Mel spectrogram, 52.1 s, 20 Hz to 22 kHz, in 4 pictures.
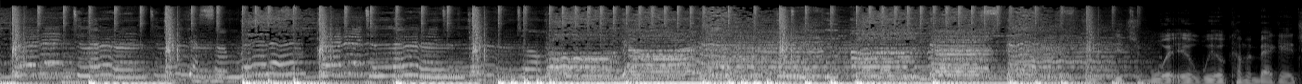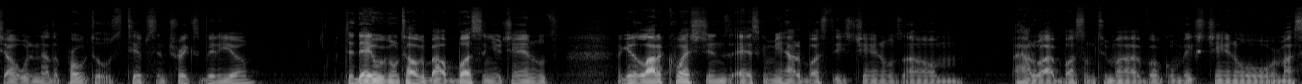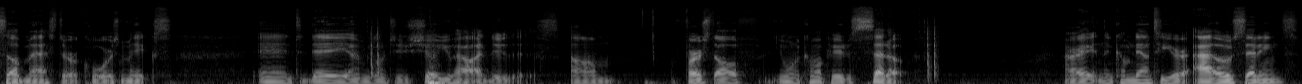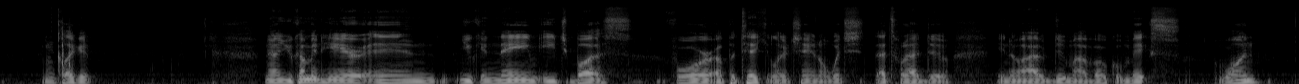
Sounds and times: Speech: 11.4s - 15.6s, 16.5s - 18.6s, 19.2s - 27.8s, 28.6s - 32.2s, 32.9s - 35.1s, 36.7s - 40.0s, 41.7s - 51.8s.

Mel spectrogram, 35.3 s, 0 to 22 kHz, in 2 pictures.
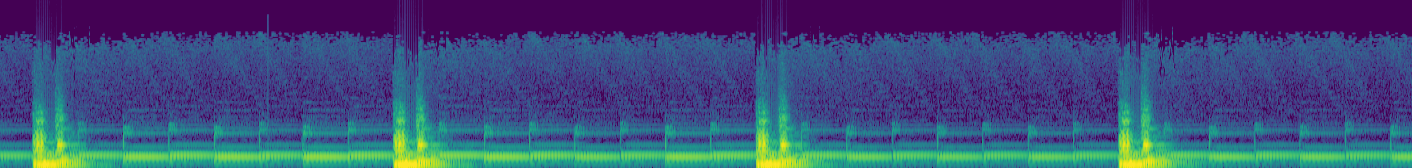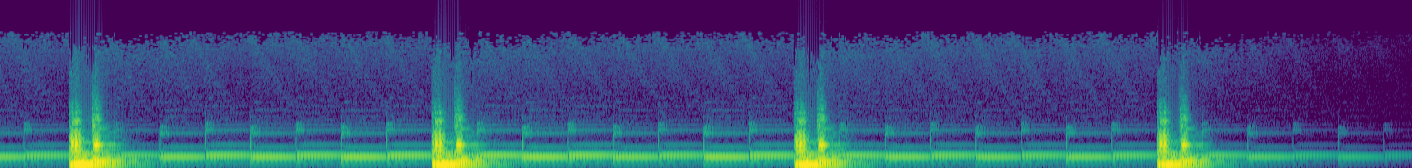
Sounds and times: Music: 0.0s - 35.3s.

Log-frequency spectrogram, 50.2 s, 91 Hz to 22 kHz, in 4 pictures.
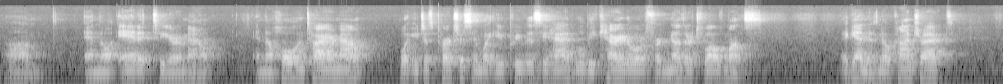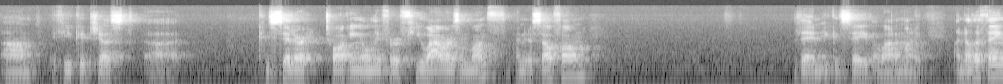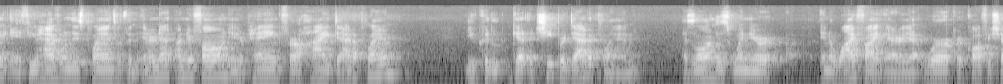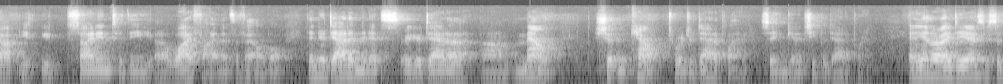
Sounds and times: Speech: 0.0s - 9.6s, 10.5s - 15.0s, 15.8s - 20.0s, 22.5s - 30.2s, 30.9s - 50.1s
Inside, small room: 0.0s - 50.1s.

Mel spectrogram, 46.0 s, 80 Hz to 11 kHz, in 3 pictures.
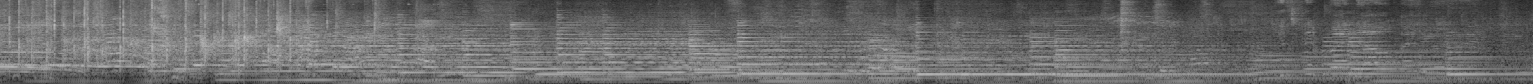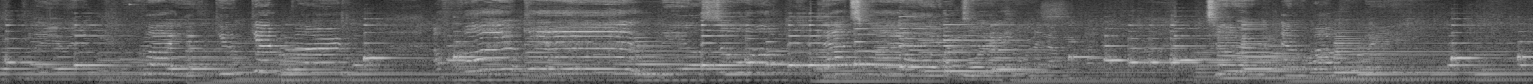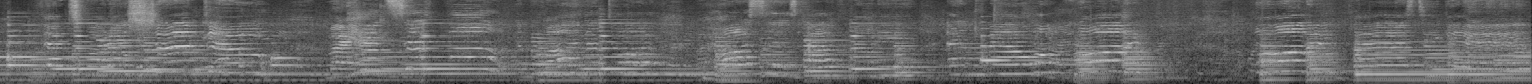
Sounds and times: Music: 0.0s - 45.9s
Female singing: 12.8s - 26.1s, 27.3s - 29.8s, 30.8s - 45.9s.

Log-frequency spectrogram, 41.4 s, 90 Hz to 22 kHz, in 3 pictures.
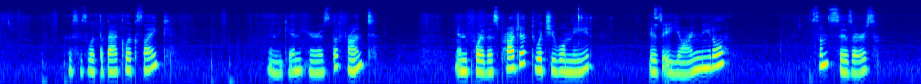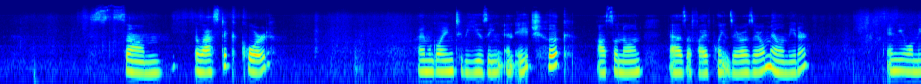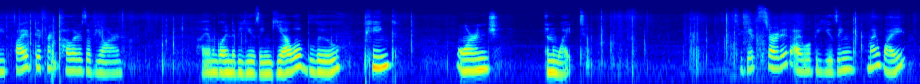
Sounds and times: Speech: 1.0s - 2.6s, 4.0s - 5.7s, 6.8s - 8.9s, 9.8s - 11.0s, 12.2s - 13.2s, 15.2s - 18.0s, 20.1s - 26.0s, 27.1s - 29.5s, 30.6s - 33.7s, 34.5s - 35.2s, 35.8s - 36.5s, 38.7s - 41.3s.

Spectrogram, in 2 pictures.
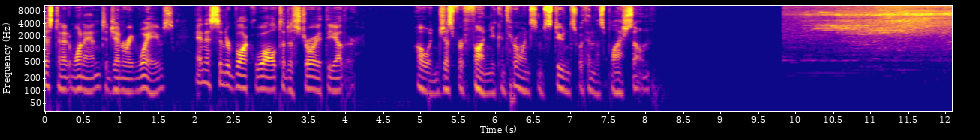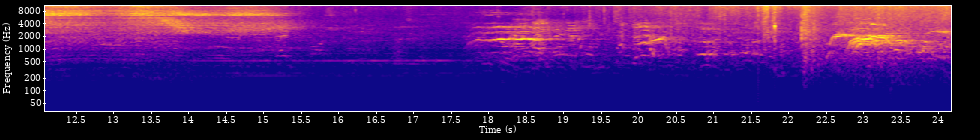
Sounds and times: Speech: 0.0s - 4.2s, 5.0s - 8.2s.

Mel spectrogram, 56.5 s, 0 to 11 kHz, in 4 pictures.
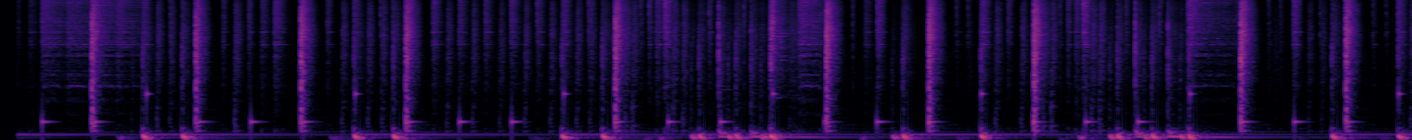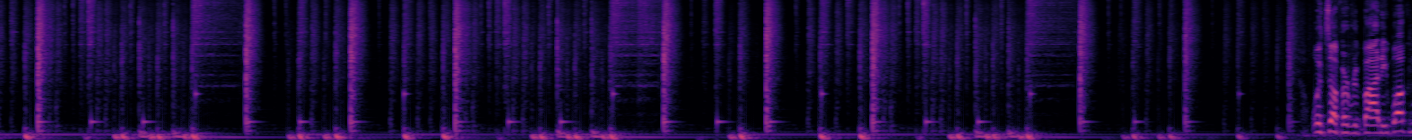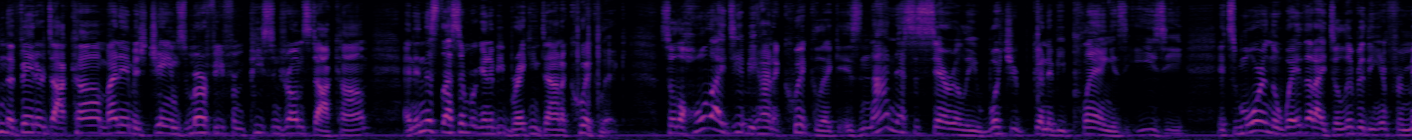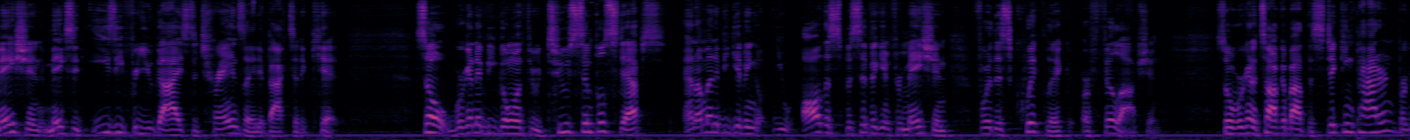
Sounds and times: Music: 0.2s - 43.7s
Speech: 27.2s - 45.8s, 46.5s - 54.0s, 54.6s - 56.4s.

